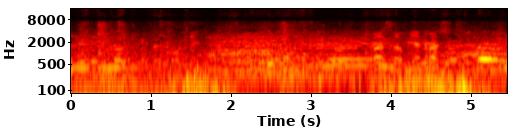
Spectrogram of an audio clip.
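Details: Banteng on the rampage after escaping during unloading from a truck, mooing in broken, uneven bursts over a steady background of men talking and shouting.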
